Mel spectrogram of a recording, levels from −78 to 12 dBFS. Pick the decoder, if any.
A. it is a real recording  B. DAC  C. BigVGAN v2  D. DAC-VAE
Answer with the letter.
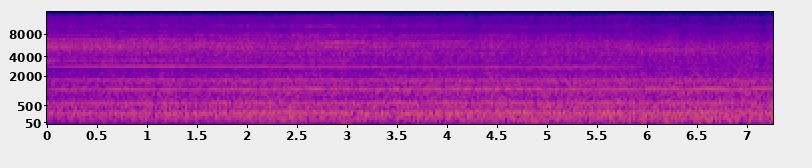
A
